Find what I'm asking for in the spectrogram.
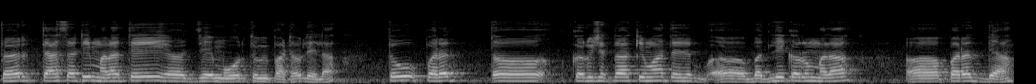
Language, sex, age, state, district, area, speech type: Marathi, male, 30-45, Maharashtra, Yavatmal, urban, spontaneous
